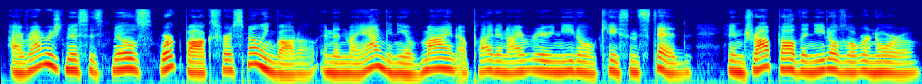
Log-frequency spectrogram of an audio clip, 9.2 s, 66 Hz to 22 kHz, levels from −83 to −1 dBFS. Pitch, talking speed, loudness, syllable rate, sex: 170 Hz, 190 wpm, -18 LUFS, 5.1 syllables/s, male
